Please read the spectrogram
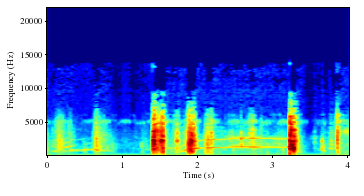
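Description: A faint, muffled high-pitched cry: a short wavering call early on, a few sharp knocks, then one long held cry that ends with a sharp click near the end.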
